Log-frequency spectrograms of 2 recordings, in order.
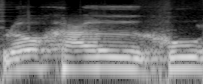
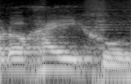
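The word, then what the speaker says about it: Rohayhu: Y Eraihu es Rauju, a la pronunciación del guaraní, Rauju. Rojauju, no Rojaihu, no Rojauju.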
